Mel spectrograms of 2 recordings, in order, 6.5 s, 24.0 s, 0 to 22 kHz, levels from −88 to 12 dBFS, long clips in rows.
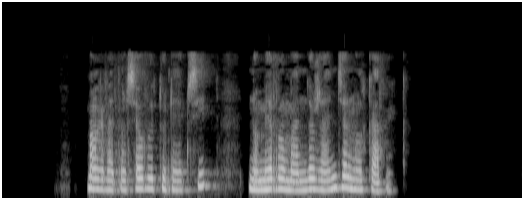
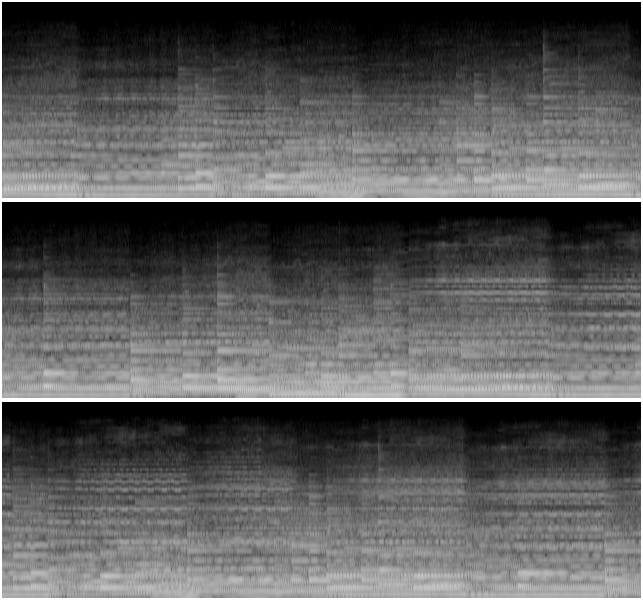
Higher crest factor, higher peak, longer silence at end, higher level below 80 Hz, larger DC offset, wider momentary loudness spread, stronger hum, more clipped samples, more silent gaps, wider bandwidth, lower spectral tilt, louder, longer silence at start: about the same, 18 dB vs 14 dB; about the same, 0 dBFS vs 0 dBFS; first, 1.65 s vs 0 s; second, -56 dBFS vs -30 dBFS; second, under 0.1% vs 0.3%; first, 12 LU vs 5 LU; neither; neither; neither; second, 7.8 kHz vs 10 kHz; second, -6.5 dB/octave vs -8.5 dB/octave; about the same, -16 LUFS vs -16 LUFS; first, 1.05 s vs 0 s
